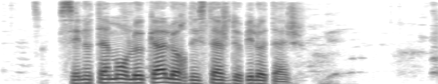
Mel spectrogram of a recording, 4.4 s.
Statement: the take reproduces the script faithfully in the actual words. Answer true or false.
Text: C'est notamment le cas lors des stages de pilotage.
true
